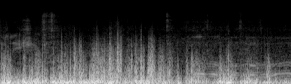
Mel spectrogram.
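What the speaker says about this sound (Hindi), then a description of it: "बहुत तेज़ हवा है" Strong wind at Genting Highlands, Malaysia, buffets the microphone in a constant loud rumble, with faint voices mixed into the roar.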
